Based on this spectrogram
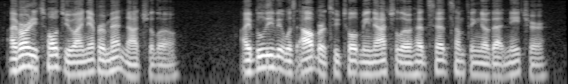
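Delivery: ordinary delivery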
